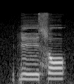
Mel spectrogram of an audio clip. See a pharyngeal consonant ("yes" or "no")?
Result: no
